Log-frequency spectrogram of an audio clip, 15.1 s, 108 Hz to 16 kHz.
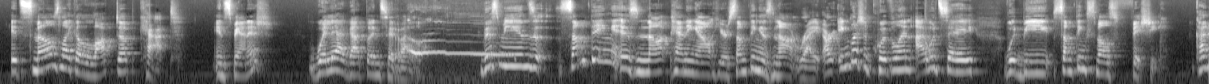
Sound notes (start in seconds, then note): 5.0 cat meowing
